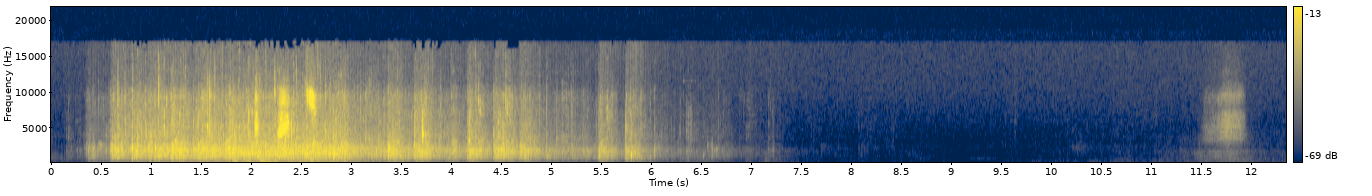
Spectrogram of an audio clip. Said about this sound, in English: Please join me in a round of applause for the 2023 LLM graduates.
